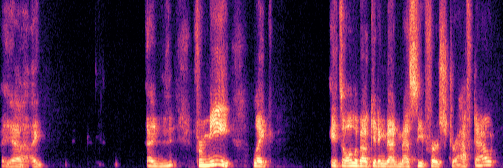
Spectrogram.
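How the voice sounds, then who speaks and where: A man's voice: on the high side, takes it slowly, pauses often, slightly rough. A man, a novelist guest, talking casually about his writing over a video call, with many ums and restarts. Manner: rambling, relaxed, many ums.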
